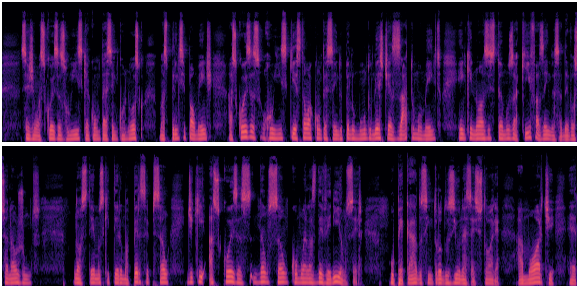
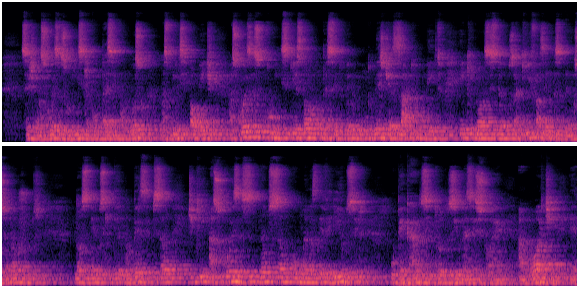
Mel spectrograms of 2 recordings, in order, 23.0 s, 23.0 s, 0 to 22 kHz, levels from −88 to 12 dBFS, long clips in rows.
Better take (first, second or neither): first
